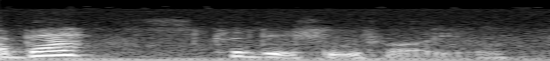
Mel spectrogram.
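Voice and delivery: ordinary talk, nothing marked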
